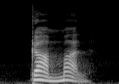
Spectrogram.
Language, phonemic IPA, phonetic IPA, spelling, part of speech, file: Swedish, /²ɡamːal/, [˧˩ɡämː˥˩äl̪], gammal, adjective, Sv-gammal.ogg
- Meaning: 1. old (having existed for a long time) 2. old (of a specified age) 3. old (having been something for a long time) 4. old (previous, former)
